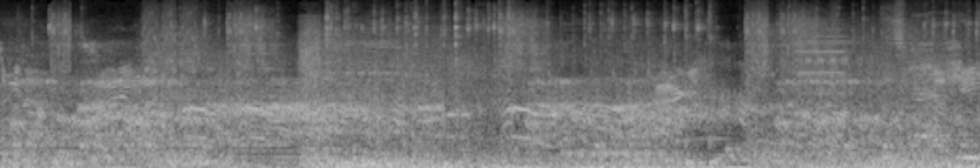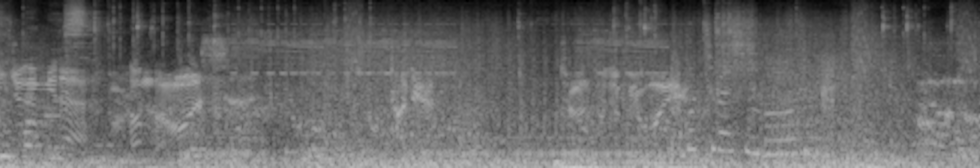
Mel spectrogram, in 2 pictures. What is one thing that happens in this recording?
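Rapid gunfire rattles in a loud battle.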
